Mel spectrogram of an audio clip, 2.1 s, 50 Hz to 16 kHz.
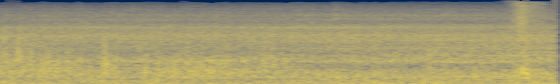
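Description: Yamaha Mio M3 automatic scooter riding along at steady road speed, its engine and road noise mixed with wind buffeting the rider's microphone.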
